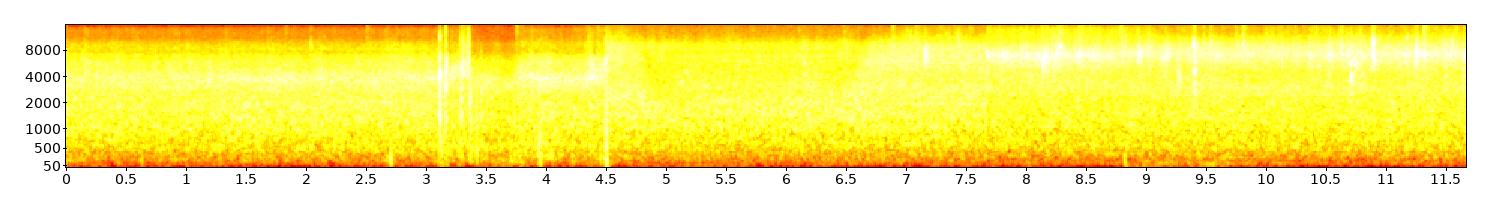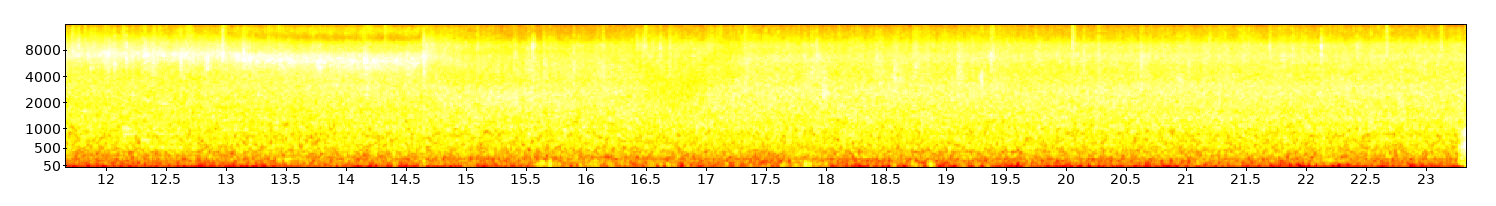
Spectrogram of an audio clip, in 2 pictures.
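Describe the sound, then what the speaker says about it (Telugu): Rain falls steadily, a continuous even hiss of drops on surfaces that stays moderately loud from start to finish, with no voices. "నిన్న ఇప్పుడు ఇవాళ వర్షం పడుతుంది"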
